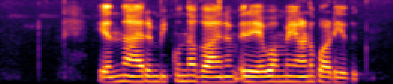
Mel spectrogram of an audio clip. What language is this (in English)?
Malayalam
